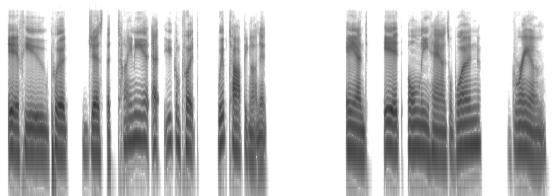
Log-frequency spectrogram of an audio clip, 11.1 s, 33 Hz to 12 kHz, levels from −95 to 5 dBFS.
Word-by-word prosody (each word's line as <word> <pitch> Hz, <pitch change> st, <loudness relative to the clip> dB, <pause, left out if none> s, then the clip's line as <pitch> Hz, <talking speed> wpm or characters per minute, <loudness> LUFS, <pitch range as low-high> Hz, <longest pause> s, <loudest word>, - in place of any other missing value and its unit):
if 130 Hz, -2 st, +3 dB
you 125 Hz, -3 st, +1 dB
put 125 Hz, -5 st, +3 dB, 0.4 s
just 125 Hz, -1 st, +2 dB
the 110 Hz, -, -3 dB
tinie 180 Hz, +2 st, -1 dB
eh, -, -, +1 dB
you 170 Hz, +3 st, -6 dB
can 165 Hz, -3 st, -4 dB
put -, -, 0 dB, 0.4 s
whipped 180 Hz, +5 st, 0 dB
topping 135 Hz, -4 st, +1 dB
on 105 Hz, -2 st, -3 dB
it 100 Hz, -4 st, -4 dB, 1.6 s
And 130 Hz, -4 st, +3 dB, 0.3 s
it 145 Hz, -1 st, +5 dB, 0.2 s
only 140 Hz, -2 st, +2 dB
has 120 Hz, -3 st, 0 dB
1 150 Hz, +6 st, +1 dB, 0.6 s
gram 130 Hz, -5 st, 0 dB
135 Hz, 110 wpm, -26 LUFS, 120-150 Hz, 1.6 s, it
